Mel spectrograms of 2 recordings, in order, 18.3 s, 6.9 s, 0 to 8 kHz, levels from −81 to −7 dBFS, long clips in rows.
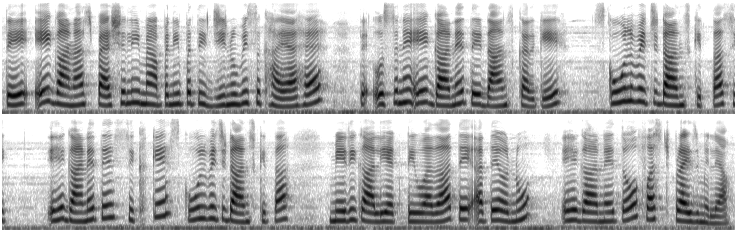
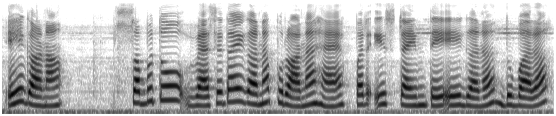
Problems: none marked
